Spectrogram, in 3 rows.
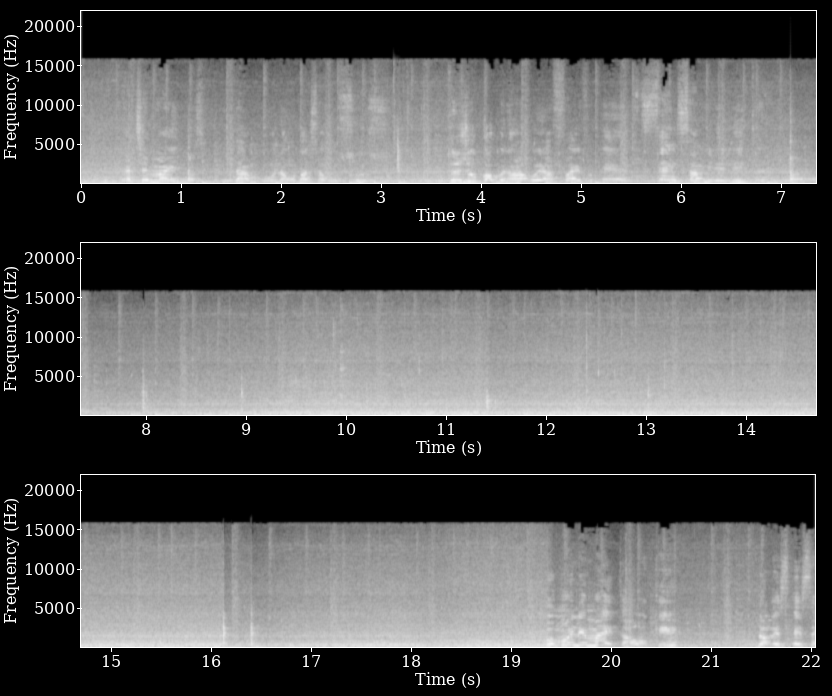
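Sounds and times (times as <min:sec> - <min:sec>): spoon knocking against pot: 0:07.0 - 0:08.2.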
